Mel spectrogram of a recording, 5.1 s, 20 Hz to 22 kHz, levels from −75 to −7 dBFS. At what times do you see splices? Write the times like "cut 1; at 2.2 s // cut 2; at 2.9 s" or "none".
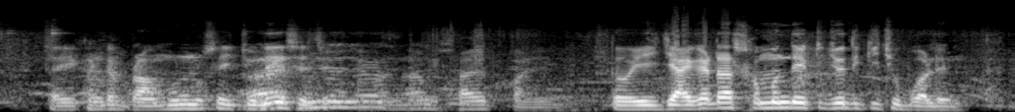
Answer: cut 1; at 1.9 s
